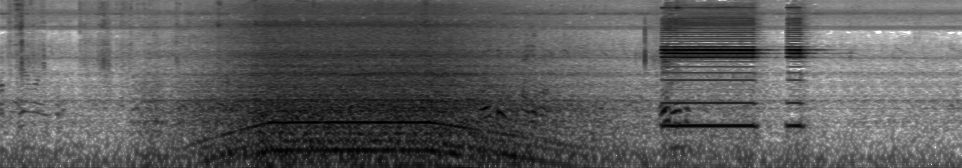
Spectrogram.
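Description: A motor vehicle passes, its engine and tyre noise swelling and fading over about five seconds, then a vehicle horn honks: one long blast of about a second, followed by a short toot.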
